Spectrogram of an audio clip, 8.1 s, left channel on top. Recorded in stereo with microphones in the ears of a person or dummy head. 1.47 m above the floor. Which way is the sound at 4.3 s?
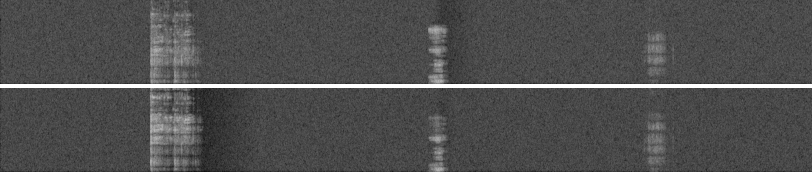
40° left (ahead or behind).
